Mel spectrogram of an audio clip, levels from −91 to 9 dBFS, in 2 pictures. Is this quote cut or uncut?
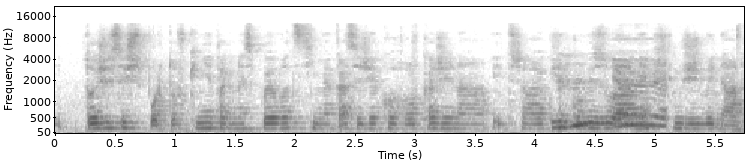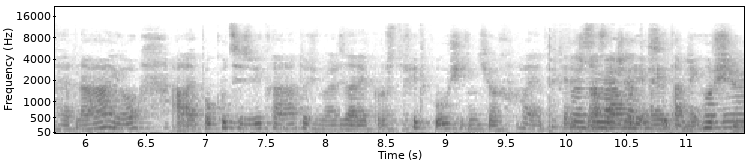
cut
